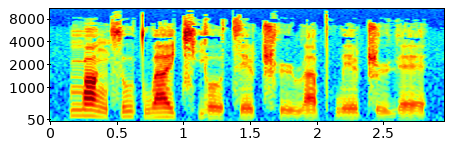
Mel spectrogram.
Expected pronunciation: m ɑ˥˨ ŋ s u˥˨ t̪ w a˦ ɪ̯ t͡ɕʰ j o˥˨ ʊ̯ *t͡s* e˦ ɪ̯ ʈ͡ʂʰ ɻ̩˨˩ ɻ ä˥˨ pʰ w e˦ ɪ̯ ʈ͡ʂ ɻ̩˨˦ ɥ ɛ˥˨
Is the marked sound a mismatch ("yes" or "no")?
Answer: no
